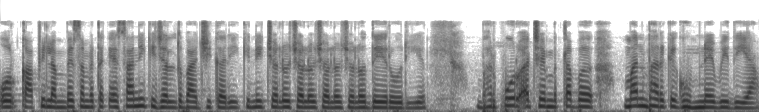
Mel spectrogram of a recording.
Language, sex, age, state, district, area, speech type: Hindi, female, 30-45, Madhya Pradesh, Ujjain, urban, spontaneous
